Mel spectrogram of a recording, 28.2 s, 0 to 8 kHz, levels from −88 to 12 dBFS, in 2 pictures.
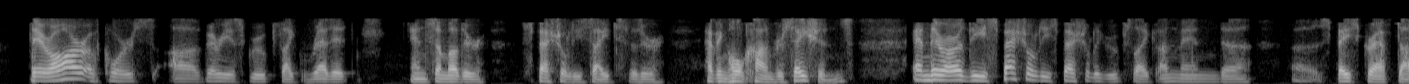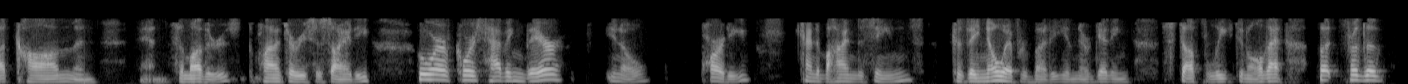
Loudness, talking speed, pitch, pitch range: -27 LUFS, 145 wpm, 120 Hz, 105-145 Hz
